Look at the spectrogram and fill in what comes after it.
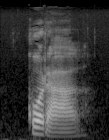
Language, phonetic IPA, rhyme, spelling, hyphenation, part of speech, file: Hungarian, [ˈkoraːl], -aːl, korál, ko‧rál, noun, Hu-korál.ogg
- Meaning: chorale (a chorus or choir)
